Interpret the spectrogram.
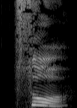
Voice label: "suo4", pinyin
